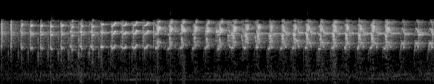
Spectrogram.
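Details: A dense, shrill, unbroken lovebird chatter of rapid buzzy chirps runs for several seconds, the ngekek style of song played to provoke caged lovebirds into answering.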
